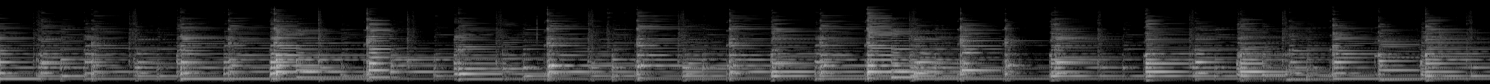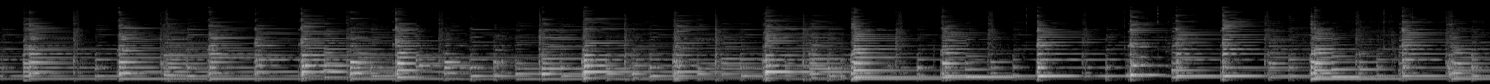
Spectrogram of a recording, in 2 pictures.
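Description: Background music: a fast instrumental tune of quickly plucked strings, many notes a second, with nothing in the bass.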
